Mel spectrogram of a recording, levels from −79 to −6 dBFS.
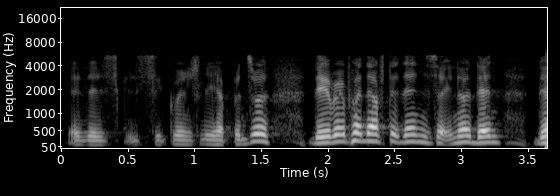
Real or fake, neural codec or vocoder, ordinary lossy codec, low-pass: real; none; none; 5.4 kHz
